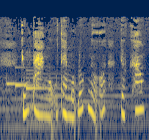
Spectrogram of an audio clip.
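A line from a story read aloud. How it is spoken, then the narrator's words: Whisper. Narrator (Vietnamese): Anh thì thầm bên tai cô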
